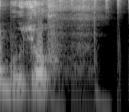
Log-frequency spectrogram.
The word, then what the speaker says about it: बूझो: एक है बूझो और दूसरी है पहेली. Now I know that part कि कोई उसको भोजो भोजो भी बोलता रहता है, बट इट इज नॉट भोजो. सी the pronunciation correct.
